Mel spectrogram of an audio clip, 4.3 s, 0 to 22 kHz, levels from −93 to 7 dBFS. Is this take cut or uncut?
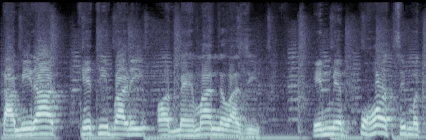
uncut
